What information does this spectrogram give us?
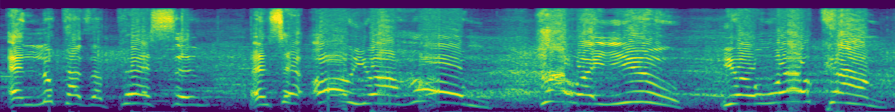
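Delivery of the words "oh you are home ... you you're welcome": slow, loud, glowing welcome home; warm welcome. Shown as a demonstration. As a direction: greet your husband like he's the king. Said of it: "I learn to stop ... and say".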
